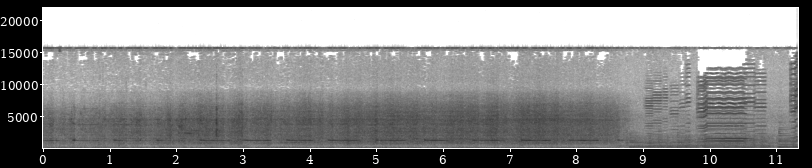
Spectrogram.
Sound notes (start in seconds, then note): 3.0 beeping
